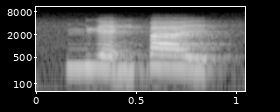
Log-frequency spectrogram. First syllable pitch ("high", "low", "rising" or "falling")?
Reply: low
